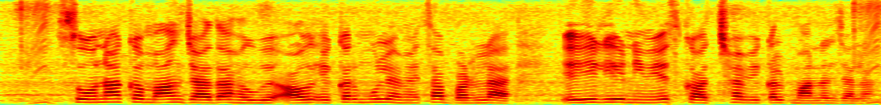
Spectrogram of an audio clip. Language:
Bhojpuri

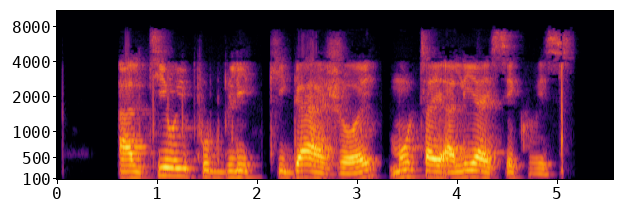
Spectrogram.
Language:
Esperanto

